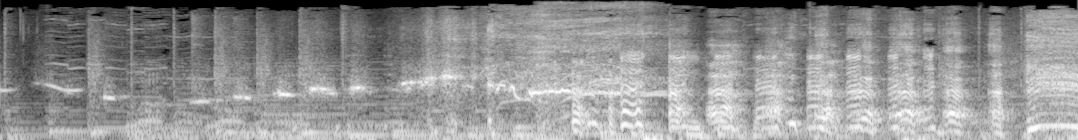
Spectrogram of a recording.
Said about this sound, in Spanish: te pedía algo que era que nos recordases eh, el genérico de de la serie. ¿El genérico de la serie? Hombre, sí. Oye, tú la silbas muy bien también, ¿eh?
